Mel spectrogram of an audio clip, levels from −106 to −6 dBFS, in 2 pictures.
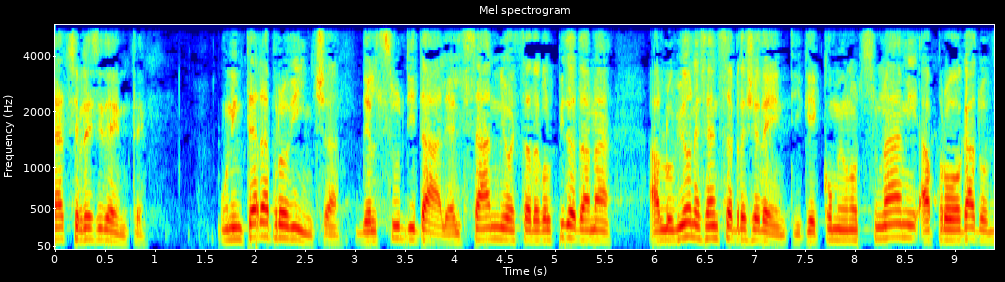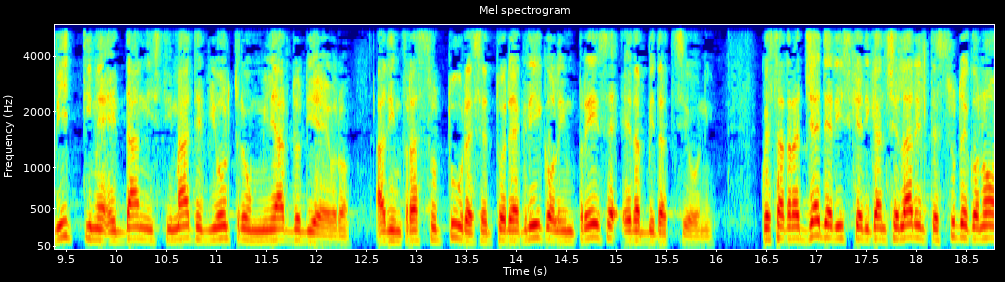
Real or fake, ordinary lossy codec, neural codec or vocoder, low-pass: real; none; none; 5.4 kHz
